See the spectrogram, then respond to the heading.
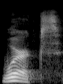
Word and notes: works: British English

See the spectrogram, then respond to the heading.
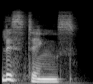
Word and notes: listing: British English

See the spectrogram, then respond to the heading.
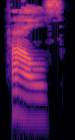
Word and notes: howls: British English

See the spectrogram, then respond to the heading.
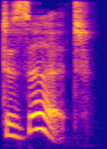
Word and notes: dessert: British English

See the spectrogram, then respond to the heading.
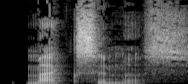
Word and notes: maximus: British English

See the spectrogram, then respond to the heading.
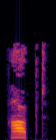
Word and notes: hopped: British English

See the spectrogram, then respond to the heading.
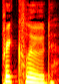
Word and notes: preclude: American English

